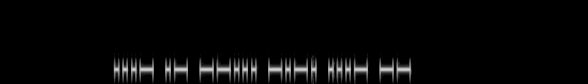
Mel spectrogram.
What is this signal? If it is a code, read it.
Morse code, heard as a keyed tone, about 28 wpm, 700 Hz. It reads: VA7CVM
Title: DXCC-100 Call Signs - 6 Characters - Repeated 2x - 28wpm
